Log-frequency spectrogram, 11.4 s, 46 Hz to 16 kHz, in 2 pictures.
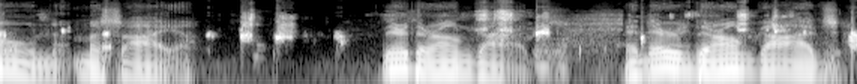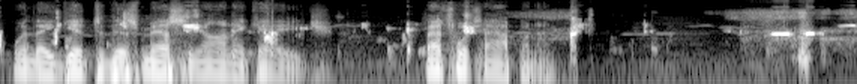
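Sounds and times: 
speech: 0.0s - 1.4s, 2.6s - 9.6s
whistled tune: 10.0s - 11.4s.

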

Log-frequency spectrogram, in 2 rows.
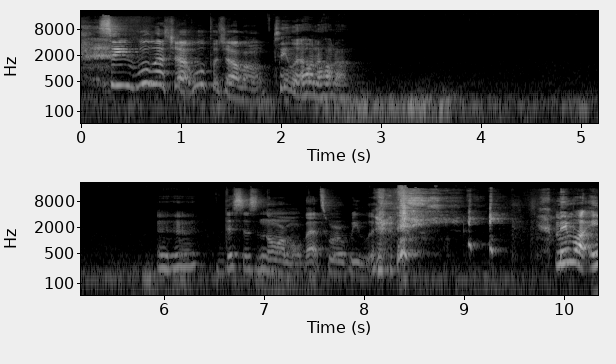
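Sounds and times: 
thunder rumbling during a thunderstorm: 0.0s - 8.1s
speech: 0.3s - 2.8s, 5.9s - 8.6s, 9.9s - 10.3s.

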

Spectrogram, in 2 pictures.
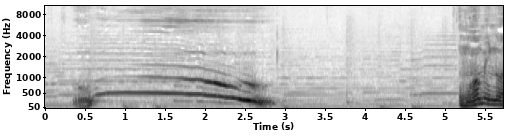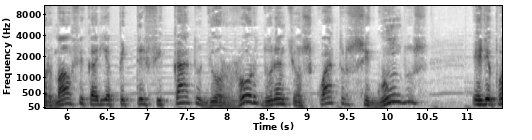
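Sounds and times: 
long wavering howl: 0.3s - 3.0s
speech: 5.3s - 11.4s.

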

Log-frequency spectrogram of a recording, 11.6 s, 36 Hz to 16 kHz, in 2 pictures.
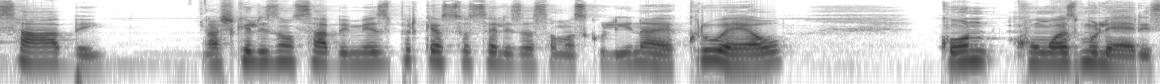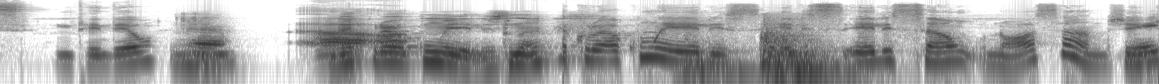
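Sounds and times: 
speech: 0.0s - 11.5s
female cat banging violently against a closed door: 9.2s - 10.2s.

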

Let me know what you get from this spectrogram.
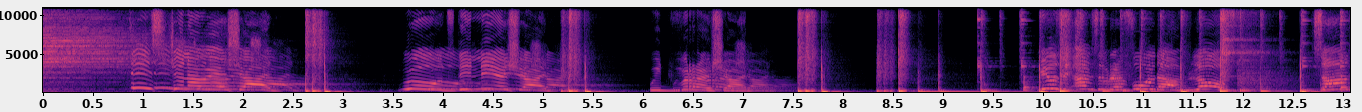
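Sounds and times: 
children singing a bright pop-reggae song: 0.9s - 3.0s, 3.6s - 5.7s, 9.8s - 13.0s
speech: 6.1s - 7.4s, 10.4s - 12.0s
sharp percussive hits: 9.4s - 13.0s.

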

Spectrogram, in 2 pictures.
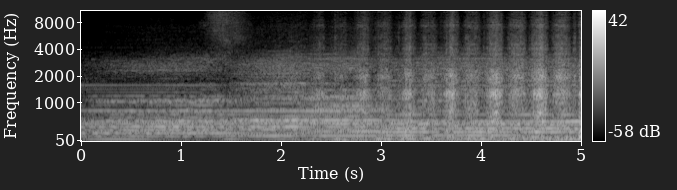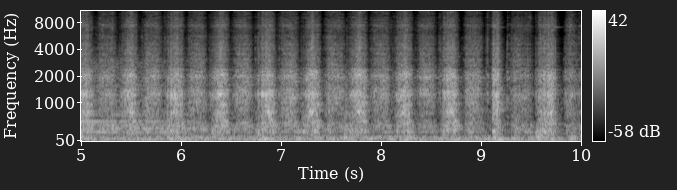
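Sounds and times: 
hand saw cutting wood: 2.2s - 9.9s.

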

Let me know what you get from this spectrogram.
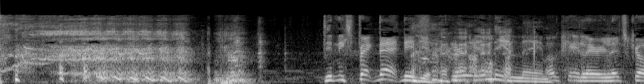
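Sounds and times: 
laughter: 0.0s - 1.5s, 4.0s - 5.6s
pony whinnying in a long quavering neigh: 0.0s - 2.7s
pony snorting: 0.4s - 2.7s
speech: 3.2s - 6.4s.

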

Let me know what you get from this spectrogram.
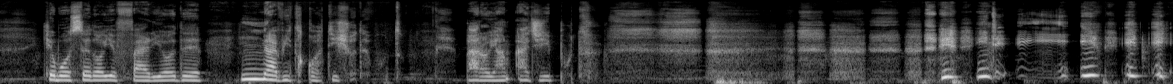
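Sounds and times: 
speech: 0.5s - 3.8s, 4.7s - 6.4s, 9.4s - 11.7s
heavy irregular breathing with sharp gasps from behind: 5.9s - 11.6s.

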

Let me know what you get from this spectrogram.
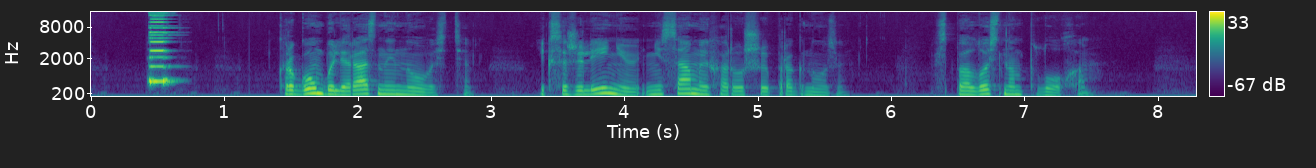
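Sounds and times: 
electronic phone notification chimes from messenger apps: 0.4s - 0.7s
speech: 1.4s - 5.8s, 6.3s - 7.6s.

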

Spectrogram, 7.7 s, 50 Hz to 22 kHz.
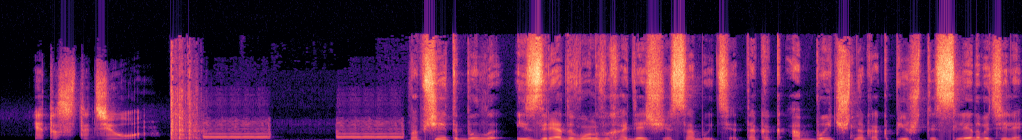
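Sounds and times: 
speech: 0.4s - 1.7s, 3.1s - 7.6s
telephone receiver being picked up: 1.3s - 1.6s
telephone ringing in a savings bank during a robbery: 1.3s - 3.1s.

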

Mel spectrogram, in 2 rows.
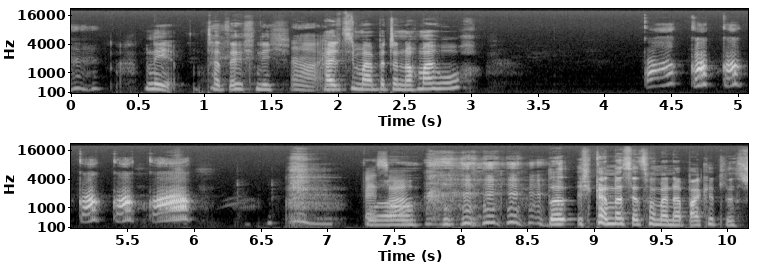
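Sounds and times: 
speech: 0.6s - 3.1s, 6.7s - 10.1s
woman imitating duck quacks: 4.3s - 6.0s
laughter: 4.3s - 6.9s.

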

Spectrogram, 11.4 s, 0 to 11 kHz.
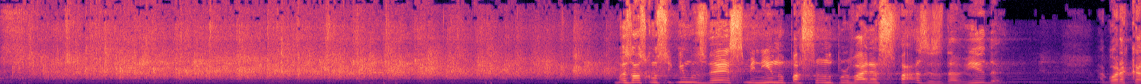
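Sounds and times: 
audience applause: 0.0s - 6.8s
speech: 6.2s - 10.1s, 11.0s - 11.3s.

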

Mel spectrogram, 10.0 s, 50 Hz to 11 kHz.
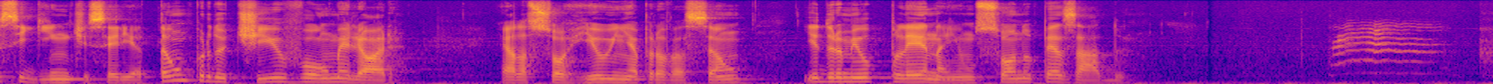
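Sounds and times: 
speech: 0.0s - 2.8s, 3.4s - 7.6s
steady low rumble: 0.0s - 9.9s
cat meowing: 8.8s - 9.9s.

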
